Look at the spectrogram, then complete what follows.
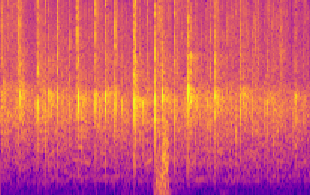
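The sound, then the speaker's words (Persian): Participants at a networking session applaud themselves, clapping steadily for a few seconds, a dense patter of many hands with sharp individual claps standing out, at a moderate level with no talking over it. “خب مرسی، خودتون تشویق کنین لطفا، درست تشویق کنین.”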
